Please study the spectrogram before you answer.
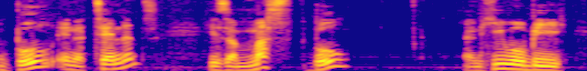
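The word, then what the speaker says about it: musth: Now, must, it depends on how you say it, M-U-S-T-H, is a condition that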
